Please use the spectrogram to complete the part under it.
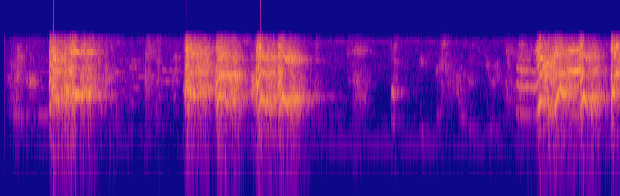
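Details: A dog barking at a man: loud, harsh barks in short bursts, two or three at a time with pauses between, mixed with a person's voice and faint background sounds.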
